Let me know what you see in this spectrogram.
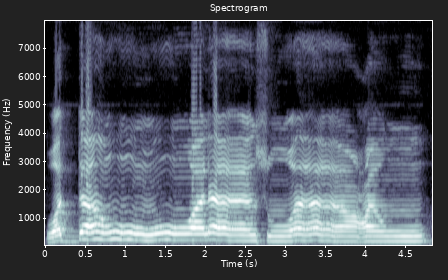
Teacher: لام کے بعد الف ہے، الف حروف مدہ ہے، ایک الف کے مقدار کھینچ کر پڑھیں گے۔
